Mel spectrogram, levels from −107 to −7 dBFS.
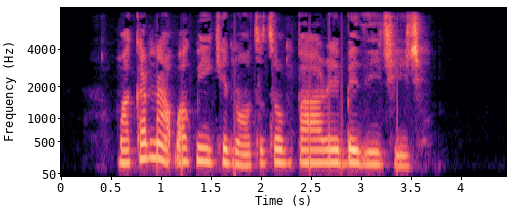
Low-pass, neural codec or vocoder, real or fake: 7.2 kHz; none; real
